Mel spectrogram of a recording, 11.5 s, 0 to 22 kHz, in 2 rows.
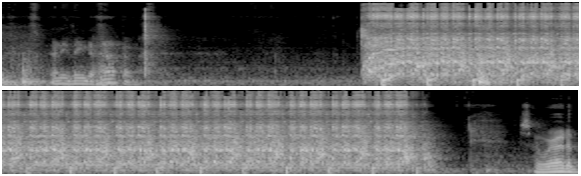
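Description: A 1990 Kawasaki ZXR 750 engine cranks on the starter during a compression test, a loud rhythmic churning of about six seconds that cuts off abruptly, with someone talking before and after.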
